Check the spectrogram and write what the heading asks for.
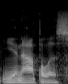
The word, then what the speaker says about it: Yiannopoulos: So you interviewed Milo, how do you pronounce his last name? Yiannopoulos. Yiannopoulos.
